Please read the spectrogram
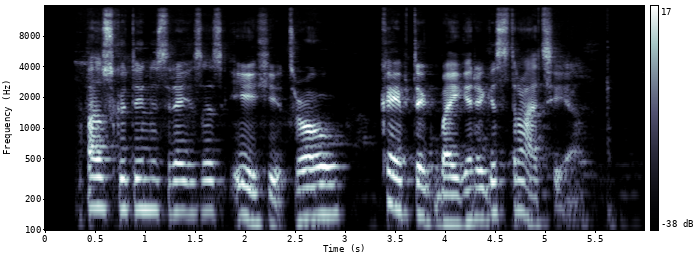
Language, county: Lithuanian, Kaunas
